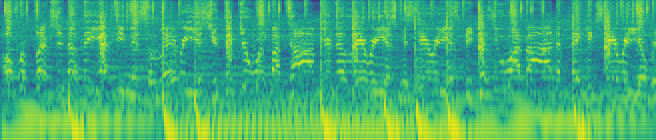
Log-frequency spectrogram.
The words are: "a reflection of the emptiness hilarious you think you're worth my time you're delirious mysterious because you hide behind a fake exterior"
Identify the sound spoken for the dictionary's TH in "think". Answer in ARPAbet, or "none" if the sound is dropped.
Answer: TH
